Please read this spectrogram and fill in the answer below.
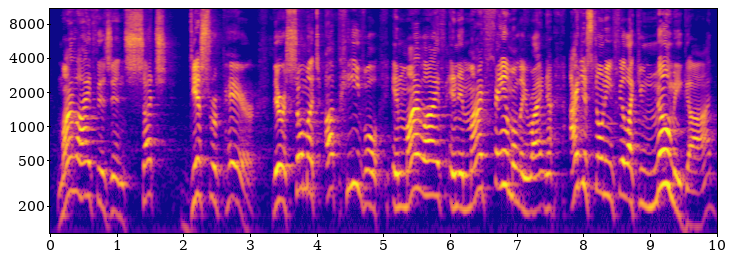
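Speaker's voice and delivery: high, loud preacher crying out as David; impassioned preaching. Acted. Preacher voicing David's complaint to God, impassioned preaching. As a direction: plead with God at full pulpit volume.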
